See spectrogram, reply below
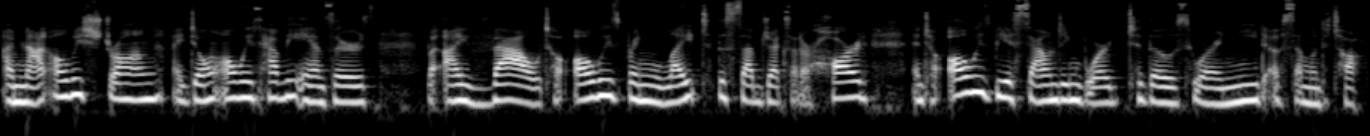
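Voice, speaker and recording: Earnest, upbeat woman podcast host. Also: medium pitch. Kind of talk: scripted intro and interview hosting.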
